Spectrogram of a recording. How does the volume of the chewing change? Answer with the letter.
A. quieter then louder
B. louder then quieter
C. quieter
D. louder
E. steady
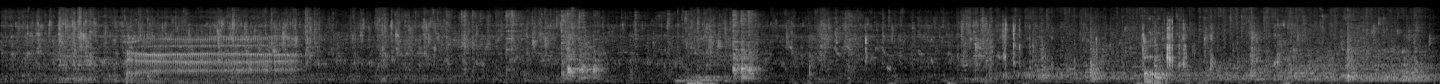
B.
